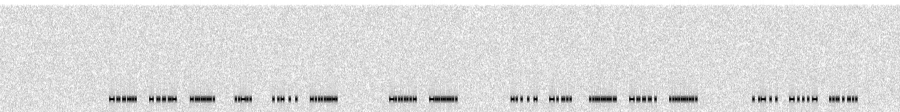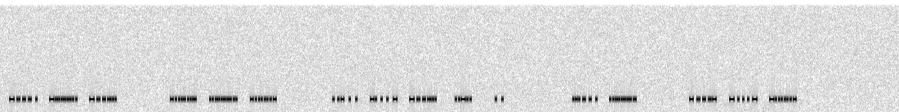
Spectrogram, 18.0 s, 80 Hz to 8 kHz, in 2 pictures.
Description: Hellschreiber (Feld-Hell, 122.5 baud), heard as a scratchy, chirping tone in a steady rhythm, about 1000 Hz. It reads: RA6IYG DE VK3PZ TNX FER QSO YURI, 73 AND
